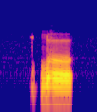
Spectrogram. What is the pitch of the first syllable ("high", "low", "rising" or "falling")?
low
